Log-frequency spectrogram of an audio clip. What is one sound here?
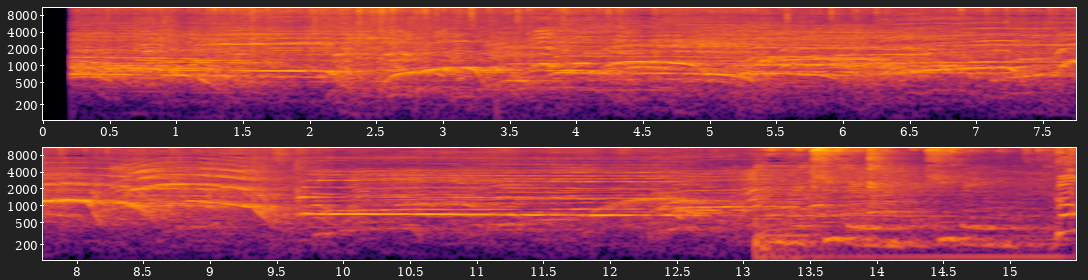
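A young man sings into a microphone, heard through loudspeakers in a large hall.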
